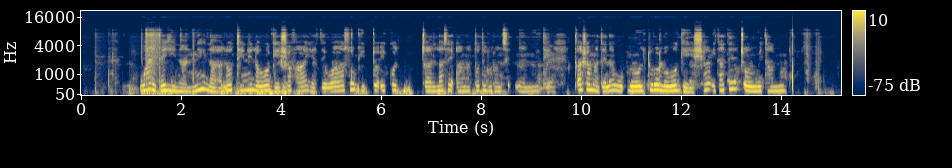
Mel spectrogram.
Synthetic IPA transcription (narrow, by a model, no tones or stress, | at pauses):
waɛt̪ɛjɪnɐnːɪlaːlɔt̪ɪnɪlɔwɔɡe̞ːʃːɐfaːjɐt̪ɛwaːsʊɡɪd̪̥ːɔʔɪkːɔt͡ʃʼɐlːɐsɛʔɐmɐt̪ːɔt̪ɛhɔɾɔnsɪnɐnːɪt̪ɪt̪ʼɐʃɐmɐt̪ɛnɐmoːlt̪ʊɾɔlɔwɔɡe̞ːʃːɐɪt̪ɐt̪ɛt͡ʃʼoːmːɪt̪ʰɐnːɔ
